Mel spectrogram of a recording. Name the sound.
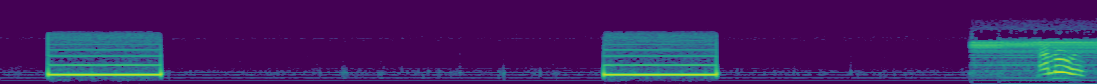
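telephone ringing tone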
